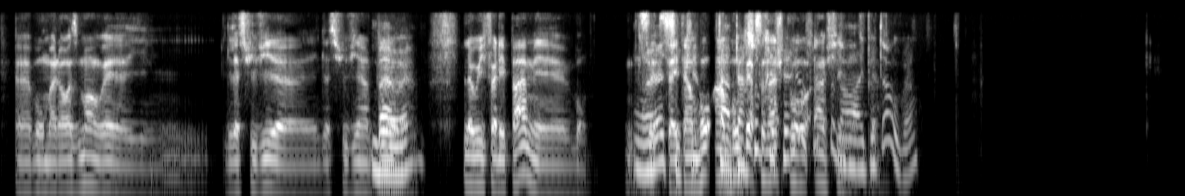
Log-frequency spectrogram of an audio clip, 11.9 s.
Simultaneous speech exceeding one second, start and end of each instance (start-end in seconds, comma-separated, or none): 6.4-8.8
